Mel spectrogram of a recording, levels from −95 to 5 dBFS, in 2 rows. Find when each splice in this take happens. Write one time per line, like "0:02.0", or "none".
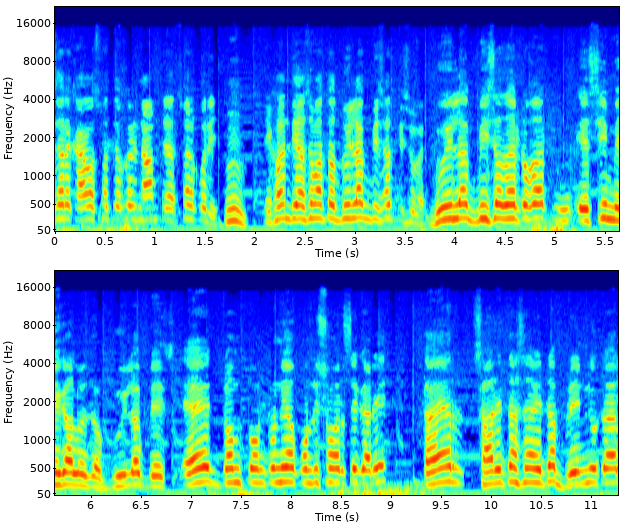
none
